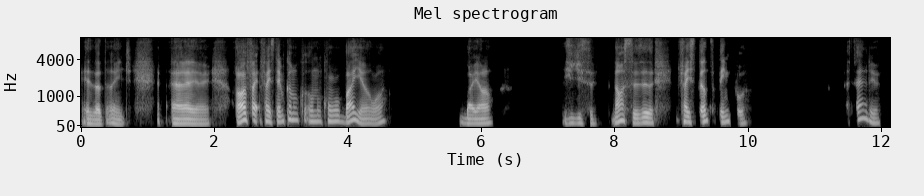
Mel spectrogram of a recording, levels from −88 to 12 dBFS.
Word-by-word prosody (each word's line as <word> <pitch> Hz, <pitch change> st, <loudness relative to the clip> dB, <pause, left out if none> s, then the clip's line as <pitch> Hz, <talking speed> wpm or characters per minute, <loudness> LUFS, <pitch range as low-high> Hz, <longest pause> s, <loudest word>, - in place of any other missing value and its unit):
Exatamente. 95 Hz, -1 st, -1 dB, 0.6 s
Ai, 105 Hz, -2 st, +5 dB
ai. 95 Hz, +1 st, -4 dB, 0.4 s
Ó, -, -, +10 dB
fa -, -, +3 dB
faz 150 Hz, -3 st, +1 dB
tempo 140 Hz, +2 st, 0 dB
que -, -, -4 dB
eu 195 Hz, -, +1 dB
não 185 Hz, -, -3 dB
co 150 Hz, -3 st, -6 dB
não 150 Hz, 0 st, -5 dB
como 150 Hz, +1 st, -3 dB
baião, 125 Hz, -, +1 dB
ó. 120 Hz, +8 st, -6 dB, 1.1 s
Baião. 110 Hz, 0 st, +1 dB, 1.0 s
Delícia. 110 Hz, -1 st, -7 dB, 0.3 s
Nossa, 165 Hz, -8 st, 0 dB
às 110 Hz, -, -2 dB
vez 125 Hz, -1 st, +3 dB, 0.4 s
faz 140 Hz, -4 st, +2 dB
tanto 150 Hz, +4 st, +1 dB
tempo. 135 Hz, -6 st, -4 dB, 1.5 s
É -, -, -17 dB
sério? 185 Hz, -, -5 dB
120 Hz, 125 wpm, -22 LUFS, 105-150 Hz, 1.5 s, Ó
